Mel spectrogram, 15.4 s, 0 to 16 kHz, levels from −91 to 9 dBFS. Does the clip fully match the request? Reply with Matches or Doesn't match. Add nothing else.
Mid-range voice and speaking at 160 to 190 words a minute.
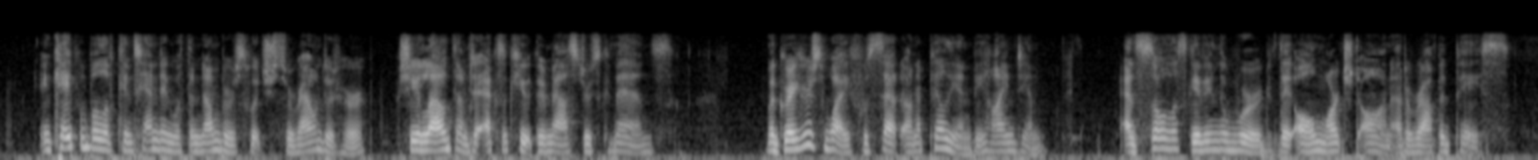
Doesn't match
